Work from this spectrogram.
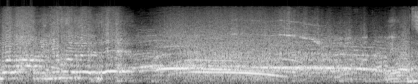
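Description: Dense crowd of men at a New Year's Eve party in a Forte dei Marmi club, shouting and whooping together in a loud, sustained roar with rising voices throughout.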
